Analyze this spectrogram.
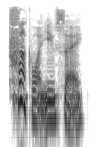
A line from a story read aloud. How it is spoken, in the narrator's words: Beardsley sneered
